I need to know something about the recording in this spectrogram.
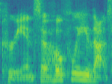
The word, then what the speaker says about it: Qrion: it's spelled Qrion, and it said somewhere on a blog that it's pronounced Korean.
